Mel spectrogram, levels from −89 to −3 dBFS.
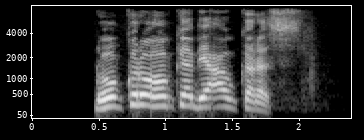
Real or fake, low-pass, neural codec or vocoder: fake; 7.2 kHz; vocoder, 44.1 kHz, 128 mel bands, Pupu-Vocoder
